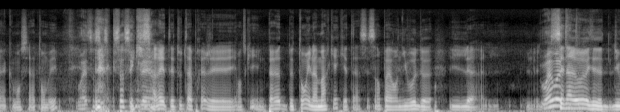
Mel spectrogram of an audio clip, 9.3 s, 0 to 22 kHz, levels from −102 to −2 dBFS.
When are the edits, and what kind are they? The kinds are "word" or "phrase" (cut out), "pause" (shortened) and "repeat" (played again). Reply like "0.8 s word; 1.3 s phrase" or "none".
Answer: 2.8 s word; 4.3 s word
